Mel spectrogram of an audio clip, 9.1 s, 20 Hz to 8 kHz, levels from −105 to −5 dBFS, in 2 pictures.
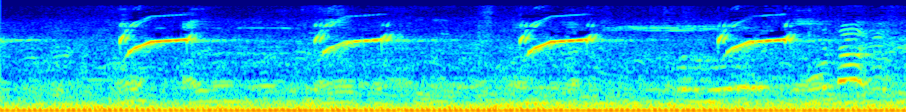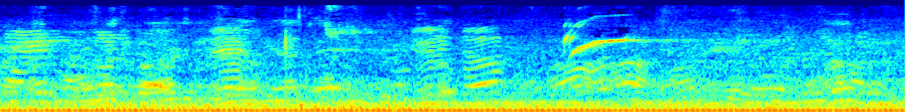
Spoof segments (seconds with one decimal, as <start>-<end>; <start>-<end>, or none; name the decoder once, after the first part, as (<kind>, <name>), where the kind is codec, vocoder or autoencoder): none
